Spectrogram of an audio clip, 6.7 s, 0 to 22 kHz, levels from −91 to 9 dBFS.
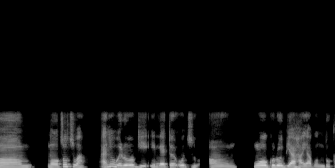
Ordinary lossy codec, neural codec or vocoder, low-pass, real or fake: MP3, 96 kbps; codec, 16 kHz, 2 kbps, X-Codec, HuBERT features, trained on balanced general audio; 7.2 kHz; fake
